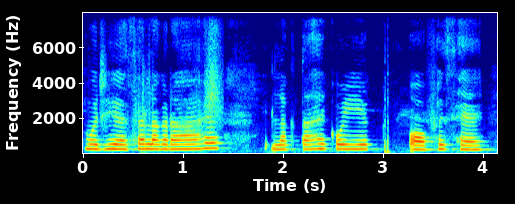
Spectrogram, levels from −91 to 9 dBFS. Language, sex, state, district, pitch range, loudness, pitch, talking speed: Hindi, female, Uttar Pradesh, Lalitpur, 245-260 Hz, -17 LUFS, 255 Hz, 160 wpm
